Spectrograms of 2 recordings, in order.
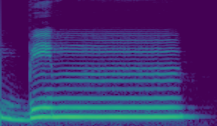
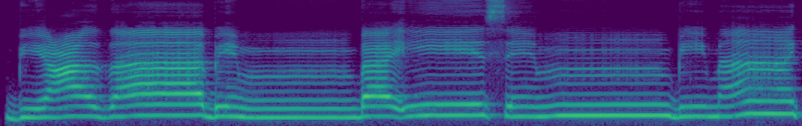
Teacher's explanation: اب ہم نے با 2 زیر بن میں جو نون کی آواز ہے اس کو میم کی آواز میں بدل کر پڑھنا ہے اور ساتھ غنہ بھی کرنا ہے. بعذاب بن نہیں پڑھیں گے، بم. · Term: اقلاب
